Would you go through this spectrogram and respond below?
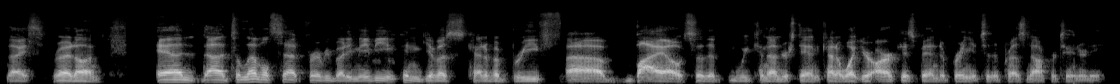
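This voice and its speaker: A man's voice: very deep voice, fairly even intonation, normal speed, a little mellow. A man hosting a business podcast interview, easygoing with upbeat interjections. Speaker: podcast host.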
